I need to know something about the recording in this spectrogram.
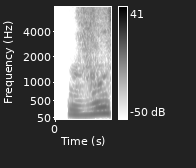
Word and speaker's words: vous: Porque en este caso solo la palabra vous se dice vous nada más, no se pronuncia la S, vous.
